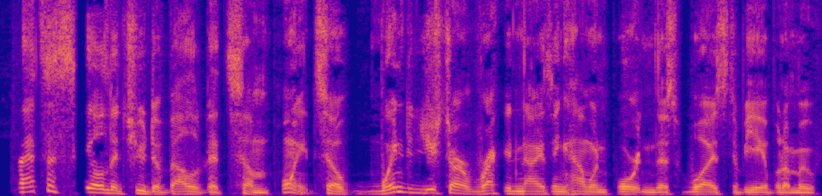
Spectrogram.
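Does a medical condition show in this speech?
No.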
